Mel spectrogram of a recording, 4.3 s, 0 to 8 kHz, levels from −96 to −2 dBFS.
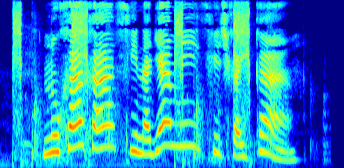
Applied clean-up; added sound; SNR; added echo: none; Tools; 11 dB; none.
